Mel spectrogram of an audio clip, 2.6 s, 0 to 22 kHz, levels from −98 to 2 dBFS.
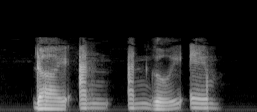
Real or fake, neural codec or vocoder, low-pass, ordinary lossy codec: real; none; 5.4 kHz; AAC, 32 kbps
